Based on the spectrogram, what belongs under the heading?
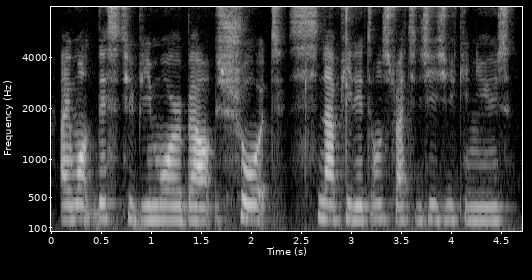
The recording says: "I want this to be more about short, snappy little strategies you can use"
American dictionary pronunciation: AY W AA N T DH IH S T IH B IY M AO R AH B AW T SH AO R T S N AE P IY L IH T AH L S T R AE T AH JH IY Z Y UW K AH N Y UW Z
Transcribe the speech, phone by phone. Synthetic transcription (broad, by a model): AY W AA N DH IH S T IH B IY M AO R AH B AW T SH AO R T S N AE P IY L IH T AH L S T R AE T AH JH IY Z Y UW K AH N Y UW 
